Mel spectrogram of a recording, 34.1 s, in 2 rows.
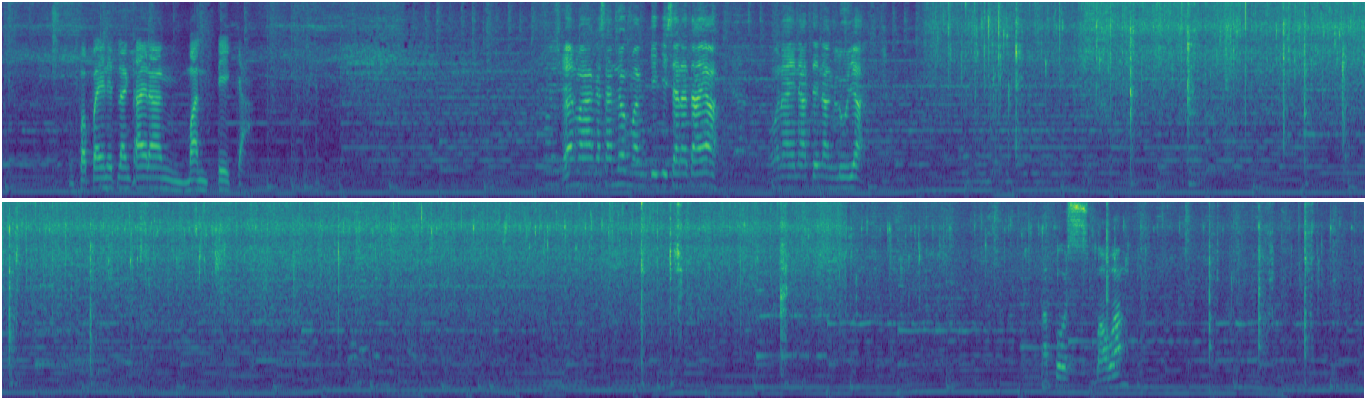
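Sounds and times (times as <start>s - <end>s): ginger sizzling in oil: 11.5s - 34.0s
metal ladle scraping wok: 24.6s - 28.8s.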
